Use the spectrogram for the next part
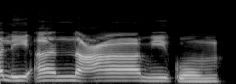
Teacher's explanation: Mata'al lakum wa li'an'amikum. After the noon sakin there is ain. We make izhar, like the clear sound of noon sakin. And ain we long due to alif madda is there.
